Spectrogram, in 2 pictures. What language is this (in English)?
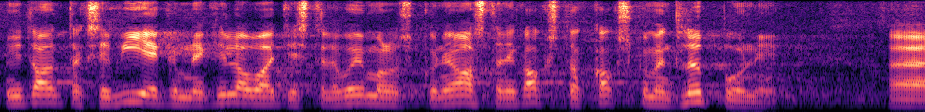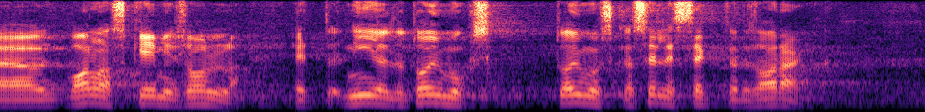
Estonian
